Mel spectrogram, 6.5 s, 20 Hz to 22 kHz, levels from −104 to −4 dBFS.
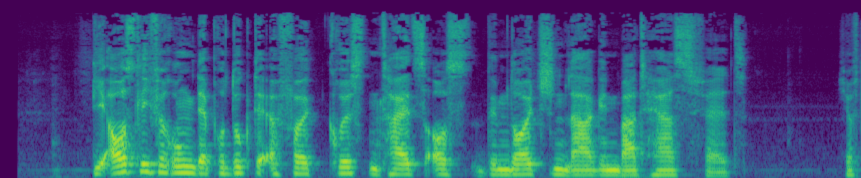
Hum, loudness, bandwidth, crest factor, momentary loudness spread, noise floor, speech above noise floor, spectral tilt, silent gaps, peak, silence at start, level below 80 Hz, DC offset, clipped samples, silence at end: none; -21 LUFS; 16.5 kHz; 18 dB; 9 LU; -67 dBFS; 47 dB; -5.5 dB/octave; none; -2 dBFS; 0.7 s; -56 dBFS; under 0.1%; under 0.1%; 0.05 s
